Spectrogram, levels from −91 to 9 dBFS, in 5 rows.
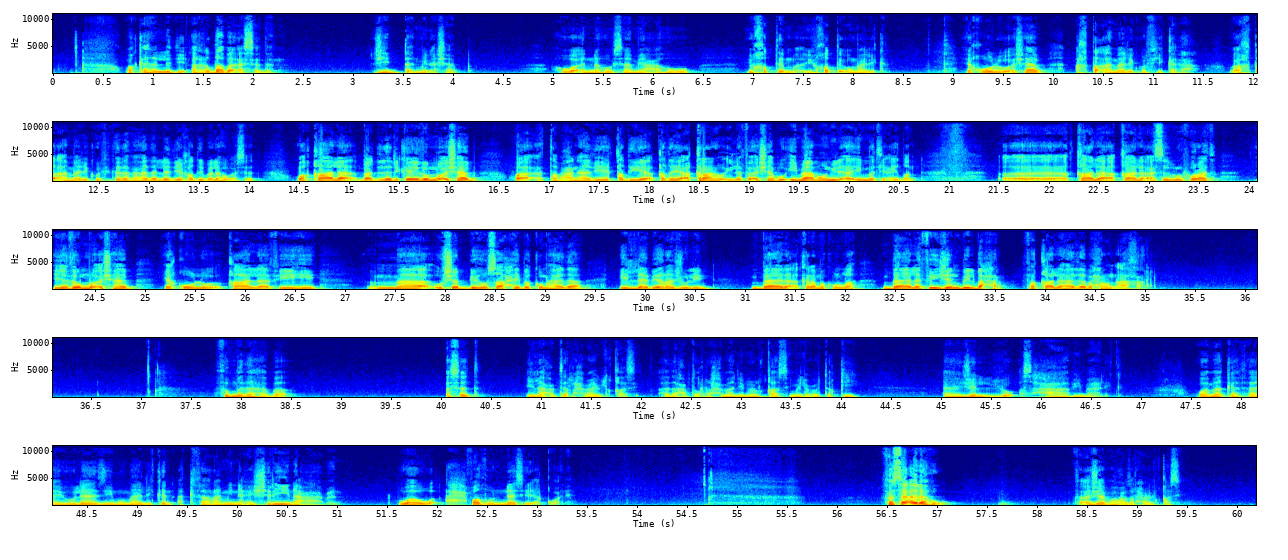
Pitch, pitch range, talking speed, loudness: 135 Hz, 125-160 Hz, 105 wpm, -22 LUFS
